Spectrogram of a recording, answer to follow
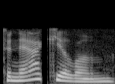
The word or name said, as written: tenaculum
